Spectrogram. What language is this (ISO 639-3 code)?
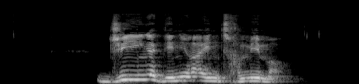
kab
